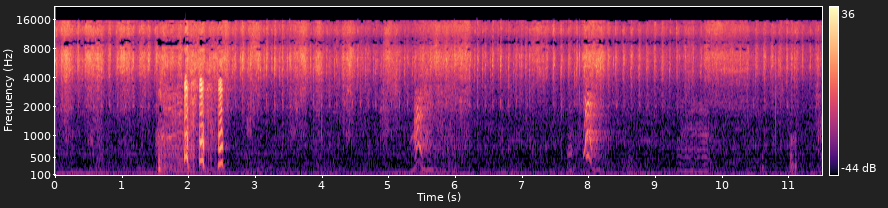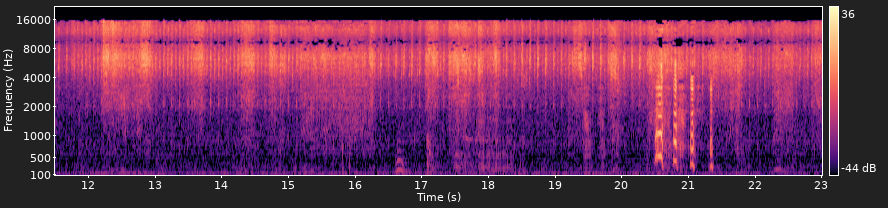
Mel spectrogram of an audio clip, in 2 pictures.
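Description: A lawn sprinkler hisses as it sprays water in steady bursts.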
